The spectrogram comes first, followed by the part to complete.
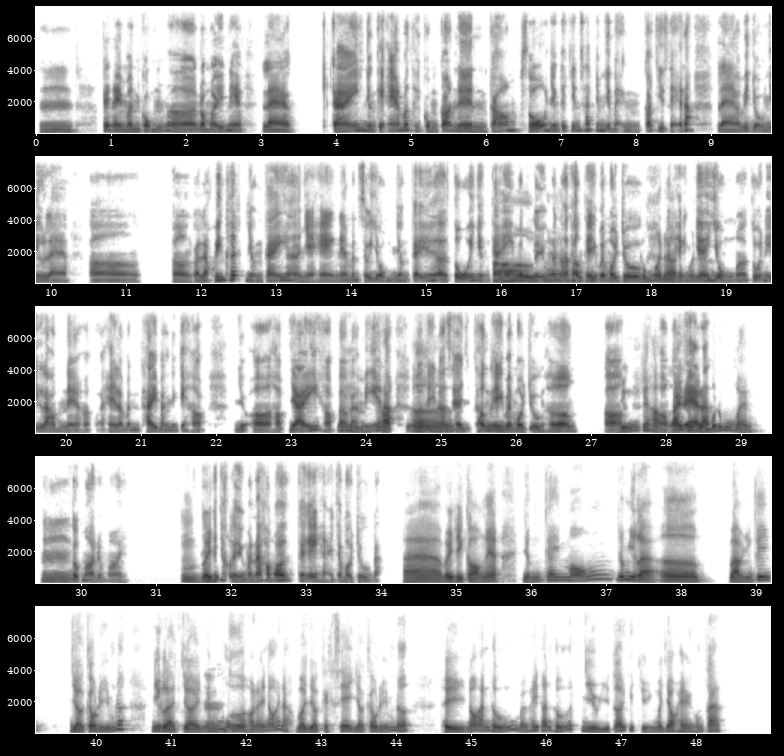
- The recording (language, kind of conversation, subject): Vietnamese, podcast, Bạn thường có thói quen sử dụng dịch vụ giao đồ ăn như thế nào?
- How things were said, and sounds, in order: tapping; in English: "app"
